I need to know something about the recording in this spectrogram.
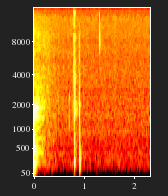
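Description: Two quick clicks of a computer mouse button about a second in, followed by a fainter tick; otherwise near silence.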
